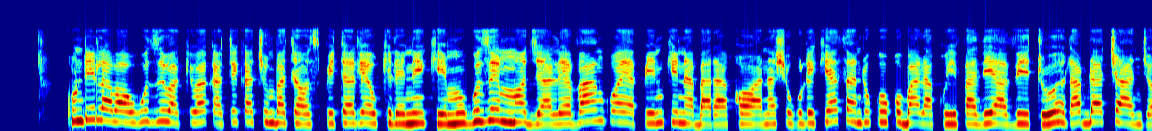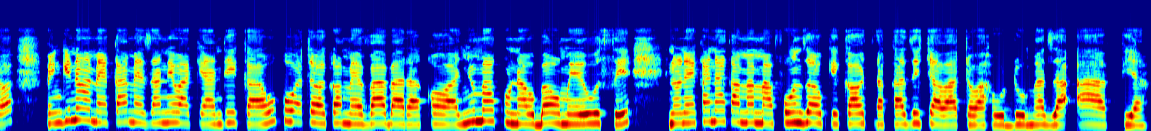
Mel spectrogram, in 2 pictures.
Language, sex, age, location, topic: Swahili, female, 18-24, Nairobi, health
